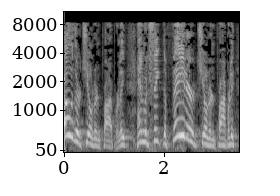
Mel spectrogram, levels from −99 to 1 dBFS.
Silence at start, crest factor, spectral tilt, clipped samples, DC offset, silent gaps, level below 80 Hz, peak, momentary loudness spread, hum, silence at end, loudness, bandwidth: 0 s; 18 dB; -3.5 dB/octave; under 0.1%; under 0.1%; none; -60 dBFS; -6 dBFS; 10 LU; none; 0 s; -24 LUFS; 8.8 kHz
